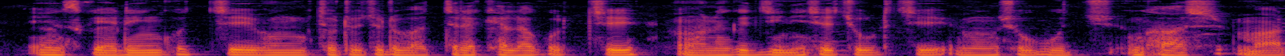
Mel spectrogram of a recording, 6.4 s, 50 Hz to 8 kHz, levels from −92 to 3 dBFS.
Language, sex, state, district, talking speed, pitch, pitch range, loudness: Bengali, male, West Bengal, Dakshin Dinajpur, 160 wpm, 120 Hz, 115-125 Hz, -30 LUFS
